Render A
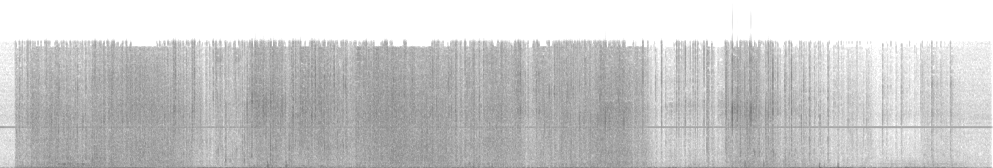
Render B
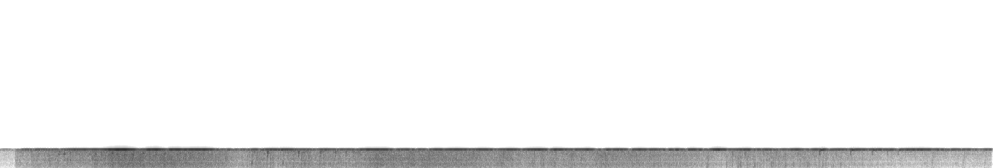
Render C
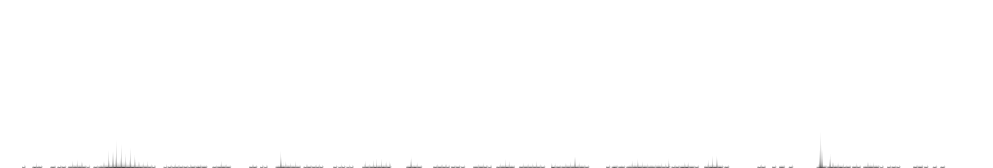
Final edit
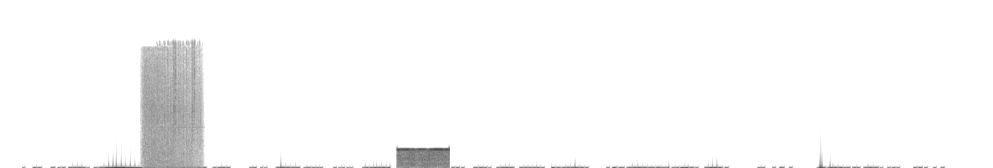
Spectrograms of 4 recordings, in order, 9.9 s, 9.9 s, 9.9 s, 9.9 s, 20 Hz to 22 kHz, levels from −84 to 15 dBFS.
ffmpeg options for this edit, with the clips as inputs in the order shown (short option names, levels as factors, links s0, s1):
-filter_complex "[2:a]asplit=3[s0][s1][s2];[s0]atrim=end=1.47[s3];[0:a]atrim=start=1.41:end=2.06[s4];[s1]atrim=start=2:end=3.982[s5];[1:a]atrim=start=3.978:end=4.502[s6];[s2]atrim=start=4.498[s7];[s3][s4]acrossfade=d=0.06:c1=tri:c2=tri[s8];[s8][s5]acrossfade=d=0.06:c1=tri:c2=tri[s9];[s9][s6]acrossfade=d=0.004:c1=hsin:c2=hsin[s10];[s10][s7]acrossfade=d=0.004:c1=hsin:c2=hsin"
